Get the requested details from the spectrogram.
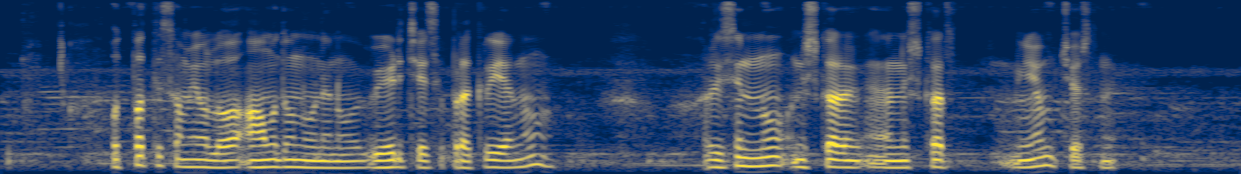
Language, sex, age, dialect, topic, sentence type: Telugu, male, 18-24, Central/Coastal, agriculture, statement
